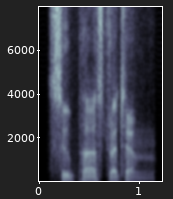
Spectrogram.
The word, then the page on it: superstratum: British English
